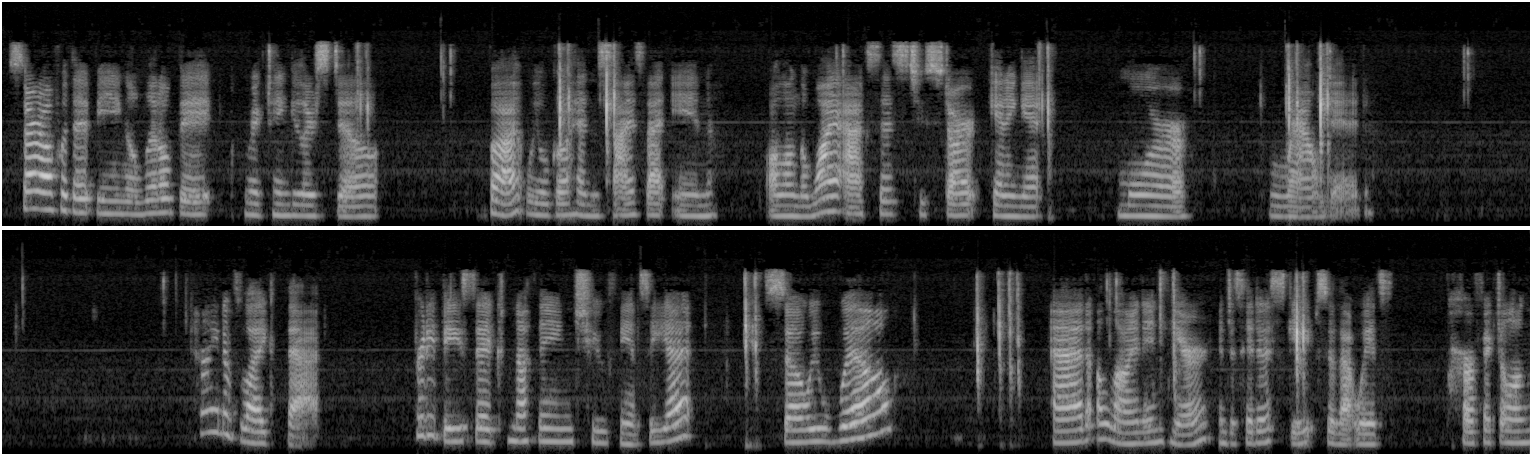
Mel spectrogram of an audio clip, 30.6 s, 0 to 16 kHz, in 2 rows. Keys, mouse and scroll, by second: 3.5 e, 5.6 s, 10.4 e, 12.8 s, 15.5-17.3 drag, 18.2-20.4 middle drag, 22.7 z, 23.9 middle click, 24.2 click, 24.5 middle click, 25.2 ctrl+r, 28.2 KP_1.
